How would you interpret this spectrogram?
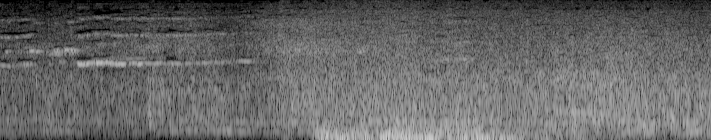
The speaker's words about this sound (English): At a river, a red all-terrain bus slowly eases over the inclined edge of the shoreline and falls into the water.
